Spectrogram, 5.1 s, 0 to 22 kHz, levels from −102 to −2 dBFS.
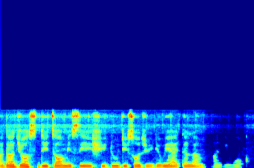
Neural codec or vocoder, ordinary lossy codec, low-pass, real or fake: none; none; none; real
